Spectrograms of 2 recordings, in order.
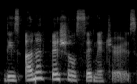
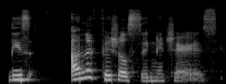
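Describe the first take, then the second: First: It is said fast. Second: It is said slowly.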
